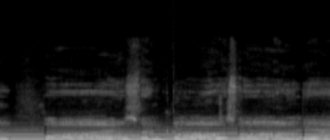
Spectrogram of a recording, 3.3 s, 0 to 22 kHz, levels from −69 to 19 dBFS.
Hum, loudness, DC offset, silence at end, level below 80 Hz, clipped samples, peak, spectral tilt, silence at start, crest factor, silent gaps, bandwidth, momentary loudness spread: none; -16 LUFS; under 0.1%; 0 s; -48 dBFS; under 0.1%; -4 dBFS; -6 dB/octave; 0 s; 12 dB; none; 15.5 kHz; 3 LU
